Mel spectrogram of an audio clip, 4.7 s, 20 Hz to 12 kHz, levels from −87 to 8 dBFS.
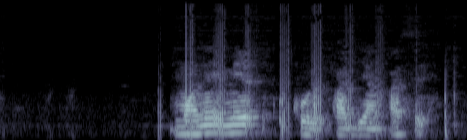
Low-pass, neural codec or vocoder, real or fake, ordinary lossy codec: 10.8 kHz; none; real; MP3, 48 kbps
